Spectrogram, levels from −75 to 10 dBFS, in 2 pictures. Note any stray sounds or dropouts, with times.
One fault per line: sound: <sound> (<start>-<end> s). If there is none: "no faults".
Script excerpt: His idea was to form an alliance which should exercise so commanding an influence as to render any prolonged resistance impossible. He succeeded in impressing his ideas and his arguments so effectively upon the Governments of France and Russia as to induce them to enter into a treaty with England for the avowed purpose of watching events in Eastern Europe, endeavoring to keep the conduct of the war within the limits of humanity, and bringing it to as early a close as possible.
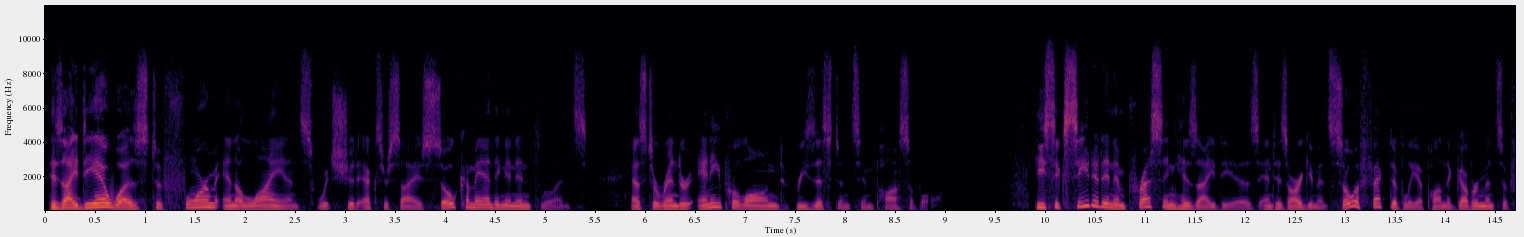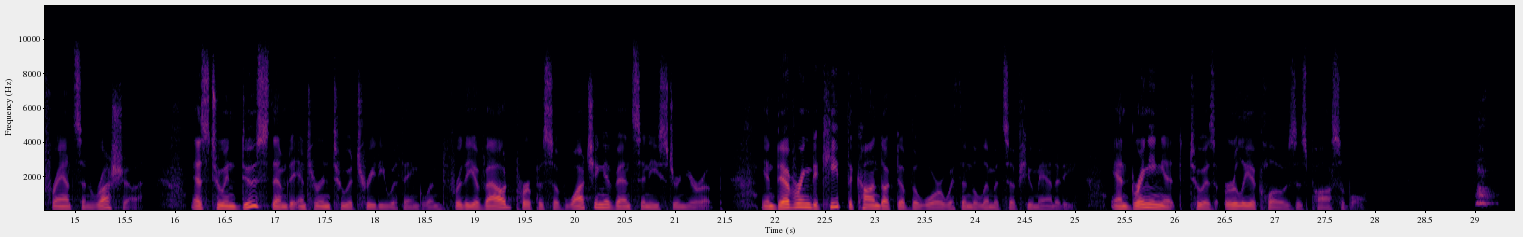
sound: bark (29.0-29.3 s)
